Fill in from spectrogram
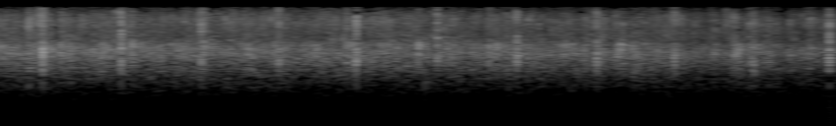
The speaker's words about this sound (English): Come on, Woodville, can we get on our feet and give one loud clap offering of praise? One loud clap offering of praise to God Almighty.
